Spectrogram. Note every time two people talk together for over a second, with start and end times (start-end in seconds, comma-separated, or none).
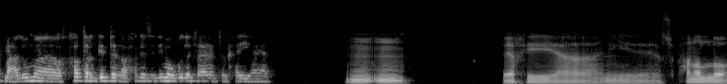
none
